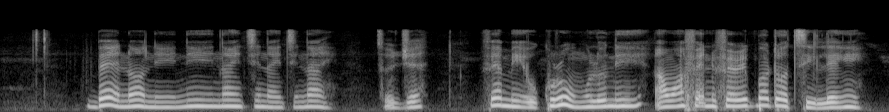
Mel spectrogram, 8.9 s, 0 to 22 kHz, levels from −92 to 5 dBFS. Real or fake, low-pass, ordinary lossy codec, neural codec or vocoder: real; 7.2 kHz; none; none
